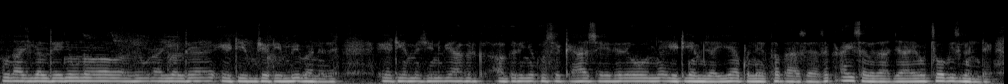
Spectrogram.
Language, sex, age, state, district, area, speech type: Dogri, male, 30-45, Jammu and Kashmir, Reasi, rural, spontaneous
